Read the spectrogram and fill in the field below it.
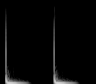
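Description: Two short, punchy minimal techno kick drum hits, tuned to F with a deep booming tail, play soloed and evenly spaced about half a second apart, each a sharp attack decaying quickly into silence.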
